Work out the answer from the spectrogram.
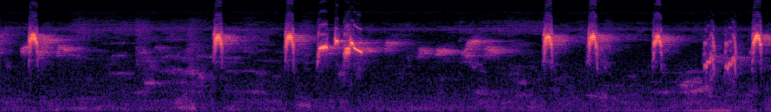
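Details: A male red-whiskered bulbul sings to call the flock, a lively run of sharp, piercing whistles and rolling chirpy warbles, the bright notes coming roughly every half second to second over near-silence.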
